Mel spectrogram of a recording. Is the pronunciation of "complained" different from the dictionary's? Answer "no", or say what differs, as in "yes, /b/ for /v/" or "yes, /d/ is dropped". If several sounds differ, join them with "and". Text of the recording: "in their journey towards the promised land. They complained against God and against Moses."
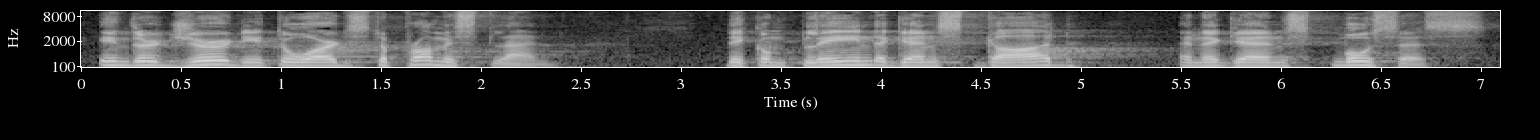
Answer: no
